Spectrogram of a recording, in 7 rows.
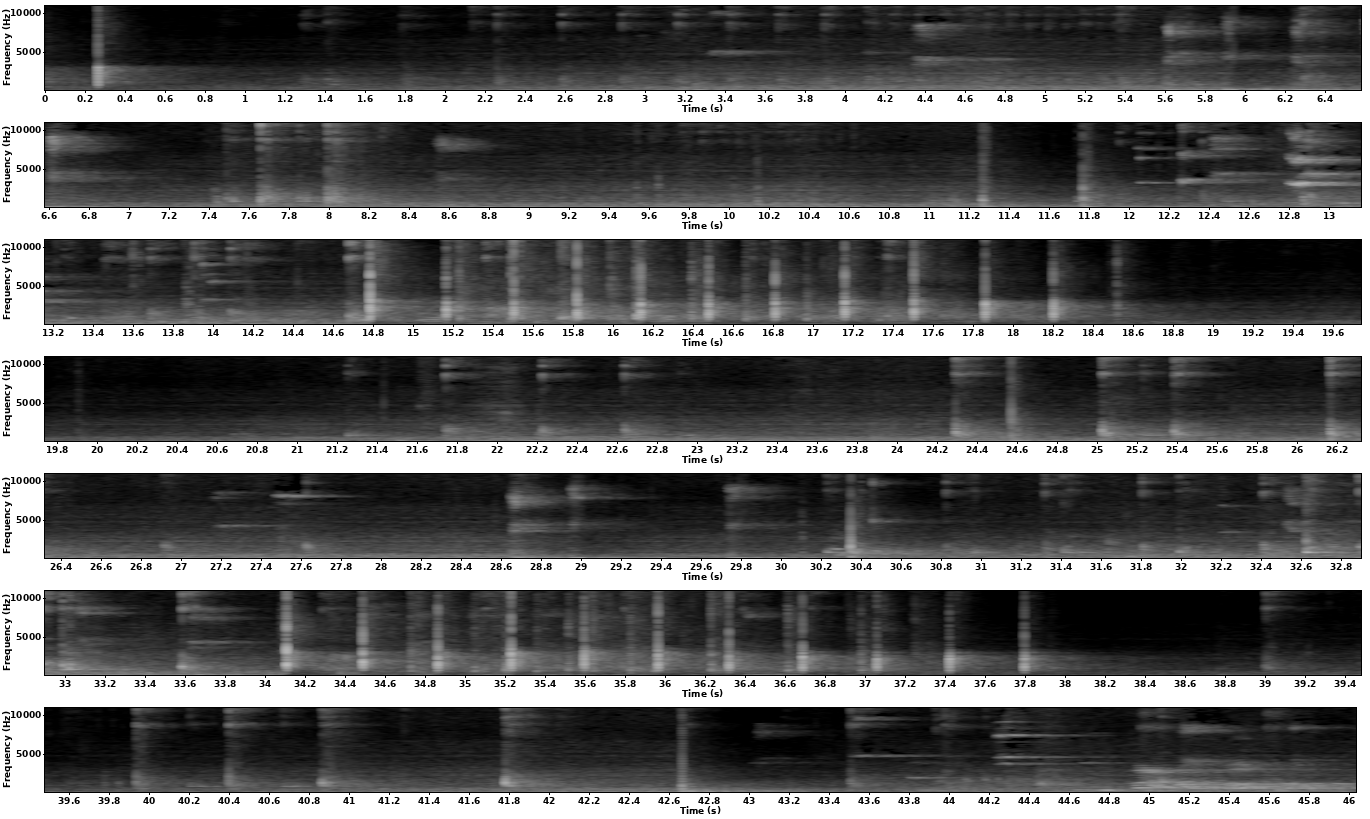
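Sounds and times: steady low hum: 0.0s - 46.0s.

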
